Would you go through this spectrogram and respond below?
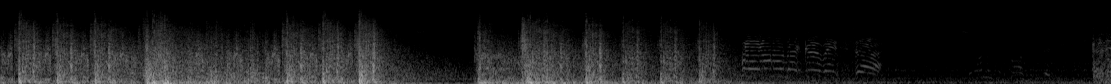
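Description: A 37 mm gun fires in a hardcore Finland conquest battle of Gates of Hell, loud, dense bursts of booming shots that stop abruptly and then resume, with a whistling, crackling tail as the firing fades.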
